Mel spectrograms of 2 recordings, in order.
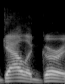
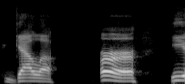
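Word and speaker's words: Gallagher: every season that there is John Gallaher not pronounced gallager it's Gala he uh he leads this team in assists with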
